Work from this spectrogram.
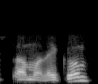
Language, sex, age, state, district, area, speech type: Kashmiri, male, 18-30, Jammu and Kashmir, Srinagar, urban, conversation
